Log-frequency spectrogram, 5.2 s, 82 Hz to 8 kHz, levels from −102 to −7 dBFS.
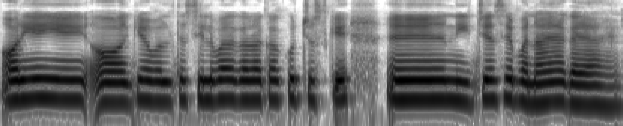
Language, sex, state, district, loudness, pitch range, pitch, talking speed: Hindi, female, Uttar Pradesh, Etah, -15 LUFS, 205-220 Hz, 215 Hz, 205 wpm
